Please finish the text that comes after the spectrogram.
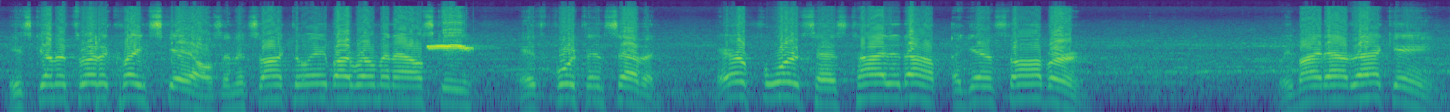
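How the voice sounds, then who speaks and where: A male sportscaster delivers American football play-by-play in a high-pitched, lively voice, taking his time. His phrases are short and clipped, and he repeats them for emphasis while loud background noise rumbles underneath.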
